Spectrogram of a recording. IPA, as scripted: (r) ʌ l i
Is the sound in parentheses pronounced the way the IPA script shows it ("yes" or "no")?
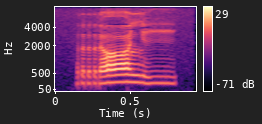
yes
